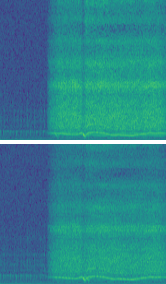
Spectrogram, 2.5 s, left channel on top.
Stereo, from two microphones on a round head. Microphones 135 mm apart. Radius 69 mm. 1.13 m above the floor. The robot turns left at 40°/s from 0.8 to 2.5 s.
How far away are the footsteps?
I don't hear footsteps.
